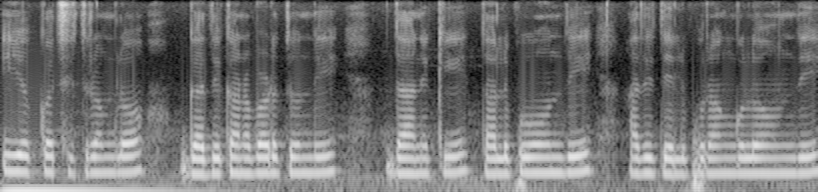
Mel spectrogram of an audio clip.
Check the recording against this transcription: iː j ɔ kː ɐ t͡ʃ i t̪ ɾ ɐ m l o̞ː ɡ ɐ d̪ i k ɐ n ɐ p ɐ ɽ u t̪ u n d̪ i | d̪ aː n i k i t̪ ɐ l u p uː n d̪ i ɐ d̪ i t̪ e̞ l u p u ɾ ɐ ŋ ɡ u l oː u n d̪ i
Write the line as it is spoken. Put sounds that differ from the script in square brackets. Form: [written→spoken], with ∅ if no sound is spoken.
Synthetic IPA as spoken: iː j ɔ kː ɐ t͡ʃ i t̪ ɾ ɐ m l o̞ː ɡ ɐ d̪ i k ɐ n ɐ [p→b] ɐ ɽ u t̪ u n d̪ i | d̪ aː n i k i t̪ ɐ l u p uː n d̪ i ɐ d̪ i t̪ e̞ l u p u ɾ ɐ ŋ ɡ u l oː u n d̪ i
